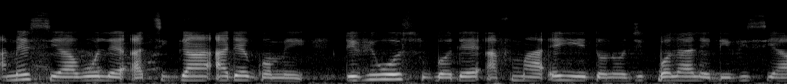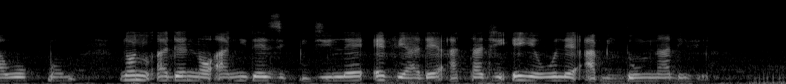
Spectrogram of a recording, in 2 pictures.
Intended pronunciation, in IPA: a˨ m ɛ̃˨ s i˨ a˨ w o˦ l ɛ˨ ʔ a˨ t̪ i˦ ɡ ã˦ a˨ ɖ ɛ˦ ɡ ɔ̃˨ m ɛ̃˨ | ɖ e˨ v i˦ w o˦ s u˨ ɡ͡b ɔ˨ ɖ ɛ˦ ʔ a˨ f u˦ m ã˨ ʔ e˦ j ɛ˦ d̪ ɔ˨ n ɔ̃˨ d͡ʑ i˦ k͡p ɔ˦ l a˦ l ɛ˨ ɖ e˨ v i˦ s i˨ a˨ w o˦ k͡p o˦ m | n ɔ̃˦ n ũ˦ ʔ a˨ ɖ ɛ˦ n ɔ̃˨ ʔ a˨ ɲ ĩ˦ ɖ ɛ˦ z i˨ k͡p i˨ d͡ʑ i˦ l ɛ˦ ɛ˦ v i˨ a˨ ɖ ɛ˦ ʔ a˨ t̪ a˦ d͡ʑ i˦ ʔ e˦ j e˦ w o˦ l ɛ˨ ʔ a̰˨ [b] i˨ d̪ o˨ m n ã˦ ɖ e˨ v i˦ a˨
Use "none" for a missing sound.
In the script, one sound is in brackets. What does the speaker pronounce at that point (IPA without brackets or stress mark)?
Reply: b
